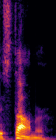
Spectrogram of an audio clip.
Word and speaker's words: Starmer: No caso do Reino Unido, quando o primeiro ministro K Starmer, cuja pronúncia talvez eu tenha errado, você está pronunciando corretamente Starmer.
